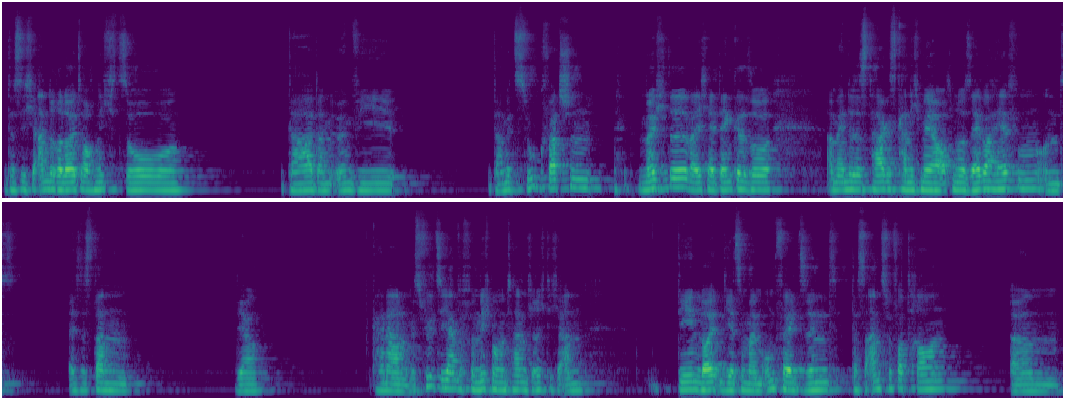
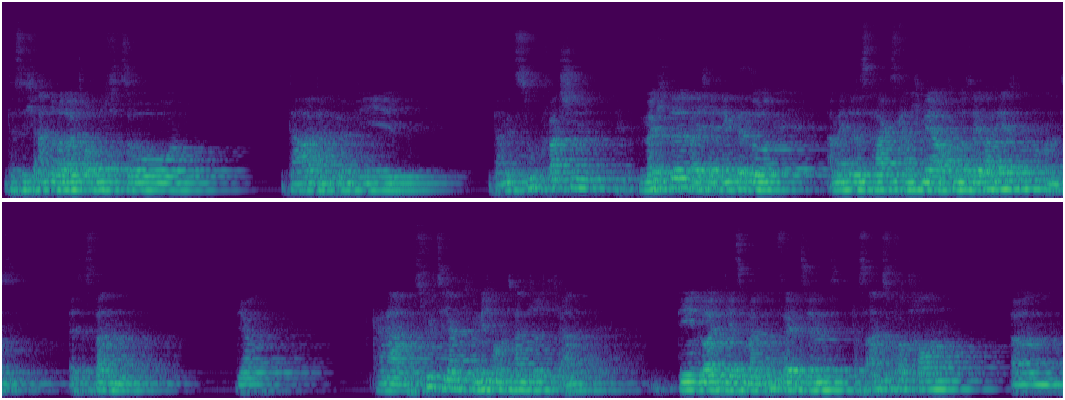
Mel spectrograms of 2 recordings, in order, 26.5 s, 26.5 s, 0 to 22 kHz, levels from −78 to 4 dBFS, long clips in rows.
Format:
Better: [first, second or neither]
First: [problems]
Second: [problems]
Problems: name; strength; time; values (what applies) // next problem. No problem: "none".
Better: first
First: room echo; slight; dies away in 0.6 s // off-mic speech; somewhat distant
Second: room echo; strong; dies away in 2 s // off-mic speech; far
